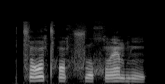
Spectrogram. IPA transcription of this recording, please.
t͡sɔ̃tʰɔ̃xsʷɛ χʷæ̃bĩ

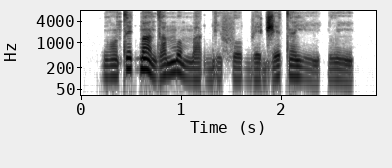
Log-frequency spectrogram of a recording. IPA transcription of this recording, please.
ɡɔ̃˧ te˦ɡ͡bã˦˨ da˨˦mo˦˨ma˨ ɡ͡bi˨fo˨be˨ d͡ʒe˨˦tɛ̃˧ji˨ | lĩ˨

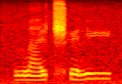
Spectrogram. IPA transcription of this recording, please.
lwa˨˦ɪ̯ʈ͡ʂʰɻ̩˧ly˦

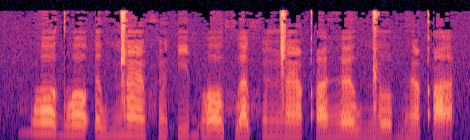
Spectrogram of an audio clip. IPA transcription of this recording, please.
bʱɔ dʱɔʔəw ŋ͡ǁæ̃xʷĩ ʔibʱɔxʷa xʷə̃ŋ͡ǁæ̃qʼœ ɦœwŋ͡ǁo bʱə̃qʼa

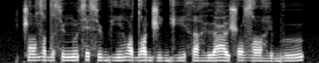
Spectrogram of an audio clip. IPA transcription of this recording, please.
t͡ʃẽzˤɪ dɪsʉŋũsɪ sʉbʱĩðe dˤid͡ʒi ɡʱi θaɦɯʕɯ ʃuzˤaɦɪ bu

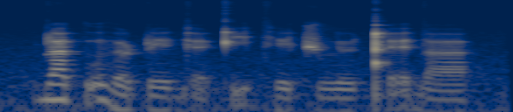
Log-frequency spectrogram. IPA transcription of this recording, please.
ɖa˥t̪o̰˥ðœ˩ ʈe˩ɡɛ̰˩kʼḭ˥ tʰe˩t͡ʃ lø˩ ǃʼɛ̰˥da˩

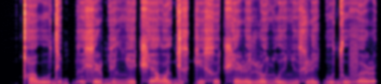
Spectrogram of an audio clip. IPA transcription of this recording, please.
qʰo˧wu˧di˥b ɓɨ˥xʲɨ˧ɭ bʲɨ˧lʲʎe˧ t͡ʃʰe˥lˠo˩lʲɡʲɨ˧xkʲe˩ xɵ˩t͡ʃʰe˧ɭɨ˧ʎɭo˥ʎ wɨ˩ʎɨ˩x ɭi˧ɠu˧ du˧vɵ˥ɭ

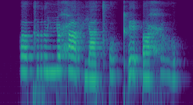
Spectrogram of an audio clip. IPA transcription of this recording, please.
ʌ˥˧kro˥ɲo˥ħ a˥˧fja˧t͡sʼo̤˥kʼe˥˧ ʔʌ˧ ħo̤˥˧

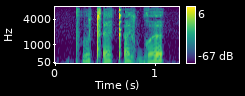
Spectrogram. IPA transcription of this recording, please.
pʼutʼɛkʼɐlʲɡʷə

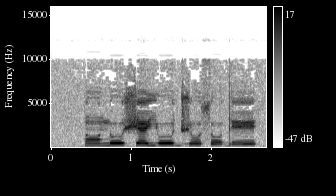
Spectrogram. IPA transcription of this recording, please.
tɔ̃˨no˧ʃɛ˧ jo˦ d͡ʒo˧so˨ de˨˦

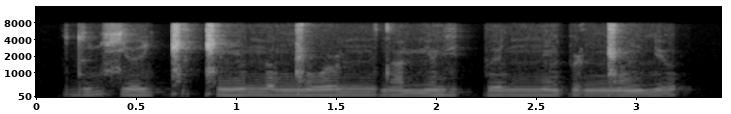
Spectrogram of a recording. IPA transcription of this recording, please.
duʎ ɕɨːʎɡ͡ǁɘ ǁĩːlnol ŋ͡ǁuːɭnːidɐ̃ː mʲõvʲɨ pːɨlnːĩlpʲɐɭ ŋ͡ǁõʎlʲu

